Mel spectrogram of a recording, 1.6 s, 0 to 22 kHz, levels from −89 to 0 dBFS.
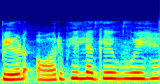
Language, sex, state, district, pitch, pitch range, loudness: Hindi, female, Bihar, Katihar, 275 Hz, 240-285 Hz, -12 LUFS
